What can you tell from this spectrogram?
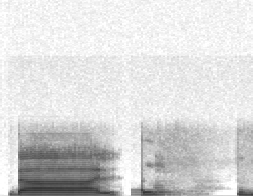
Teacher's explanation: ठीक है, इनके मखरिज बताएं। अ, दाल का जो मखरिज है वो जुबान की नोक को सामने वाले जो ऊपर के दो दांतों की जड़ से लगाते हैं, और इसको जो है वो बारीक आवाज में हम पढ़ते हैं।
